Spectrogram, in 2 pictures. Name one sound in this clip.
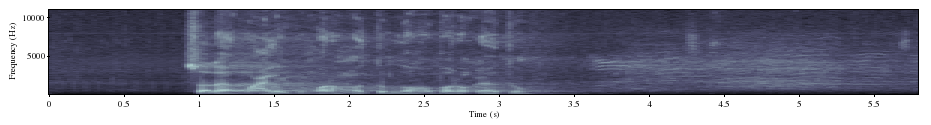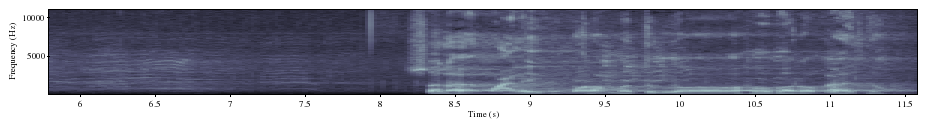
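An elderly man preaches with animation through a loudspeaker system.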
